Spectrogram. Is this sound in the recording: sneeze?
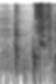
yes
